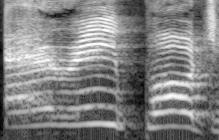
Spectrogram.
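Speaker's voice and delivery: loud, high-pitched shout at full force. Shouting a movie name after another speaker asks for it loud: saying it really loud. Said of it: "If you say Harry Potter real loud".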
